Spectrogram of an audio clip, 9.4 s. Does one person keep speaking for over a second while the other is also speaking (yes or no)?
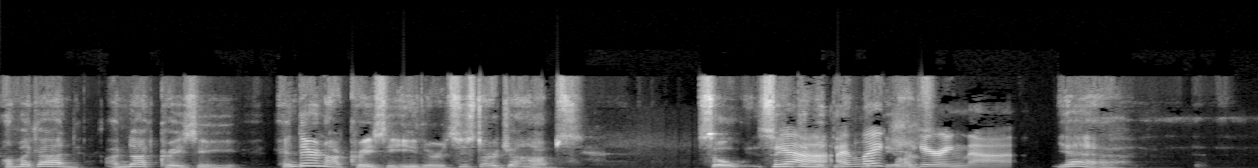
yes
